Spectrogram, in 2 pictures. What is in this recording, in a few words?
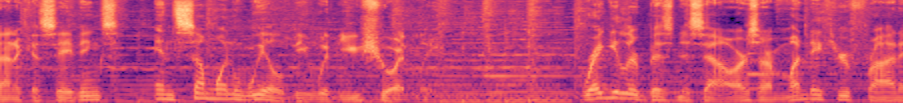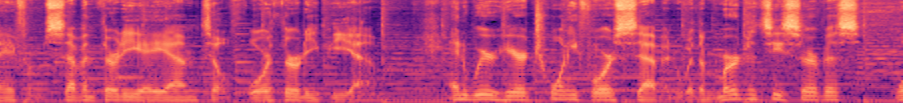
ON HOLD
